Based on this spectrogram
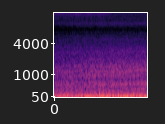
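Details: Diesel truck at a complete stop on a test drive after the smoke fault was fixed, no check engine light and no more smoke: low, steady rumble with an even beat, no misses or knocks; normal idle.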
